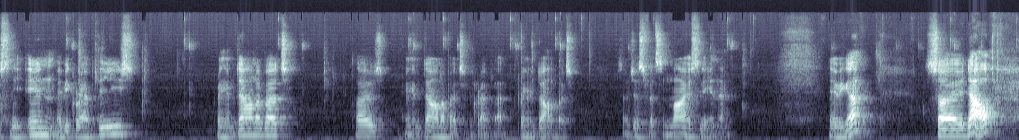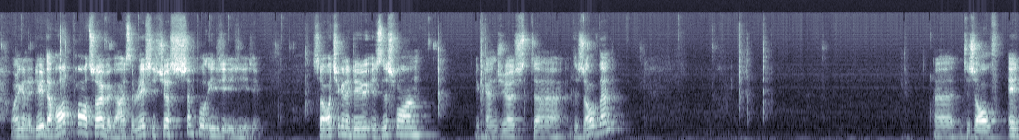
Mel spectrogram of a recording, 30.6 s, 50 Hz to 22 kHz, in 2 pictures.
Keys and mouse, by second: 1.4 g, 2.7 click, 4.1 click, 4.8 g, 6.1 click, 6.6 click, 6.9 g, 7.6 click, 7.8 Tab, 8.6-9.4 middle drag, 9.7-10.6 middle drag, 10.8 click, 11.2-12.0 middle drag, 13.2 middle drag, 14.8 Tab, 16.1 Tab, 17.3 click, 18.6 click, 21.6 alt+click, 22.4 x, 24.6 click, 25.4-25.9 drag, 26.3 ctrl+z, 26.6-27.5 drag, 28.7 x.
